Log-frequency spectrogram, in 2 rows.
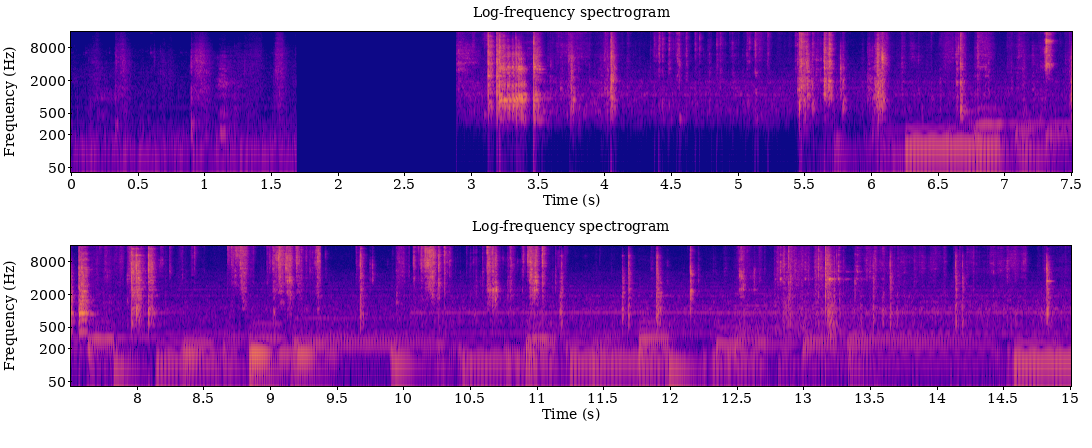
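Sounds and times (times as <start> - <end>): plastic packaging rustling: 3.3 - 15.0
background music: 6.2 - 15.0.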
